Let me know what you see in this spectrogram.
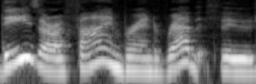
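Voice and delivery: plain reading voice

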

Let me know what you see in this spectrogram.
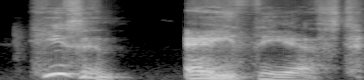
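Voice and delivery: disapproving tsk-tsk tone, word spat out, swooping. Retelling a librarian's reaction to the books he checked out: mock-spitting out 'atheist'. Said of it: "And she spit out the word".

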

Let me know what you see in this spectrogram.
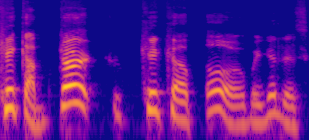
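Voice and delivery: high, loud words stretched by a yawn. Telling a story about low-flying helicopters, yawning mid-sentence. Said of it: "excuse me for that yawn there".

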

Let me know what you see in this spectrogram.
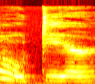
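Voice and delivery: sighing words. Flip-flop watches the sun melt his snowplane; sighing. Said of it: "sighed Flip-flop".

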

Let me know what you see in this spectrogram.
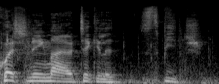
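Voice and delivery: put-on high posh baby voice. After being told the impression is not bad, the speaker continues a Stewie Griffin impression. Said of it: "Is that a Stewie Griffin impression?".

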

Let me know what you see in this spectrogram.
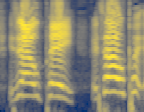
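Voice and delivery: overexcited, very loud, very slow, shrill drawn-out yelling. On a YouTube game video, the speaker corrects a term, hyper. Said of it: "I've gone a bit hyper".

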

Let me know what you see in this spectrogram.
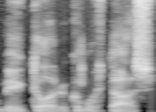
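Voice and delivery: very low, deep, smooth-as-butter voice. Imitating your Latin America mentor greeting Victor, in Jose Santana's smooth deep voice. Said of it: "He used to talk with this deep voice".

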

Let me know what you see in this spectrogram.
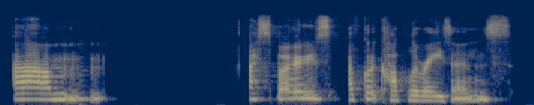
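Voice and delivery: with feeling. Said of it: "making me emotional talking about these".

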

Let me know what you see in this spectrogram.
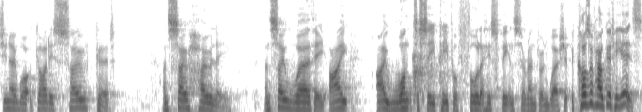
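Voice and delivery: usual speaking voice

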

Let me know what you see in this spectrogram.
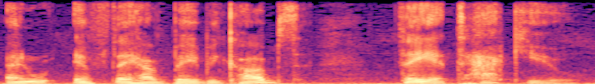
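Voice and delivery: hushed whisper. Gamer narrating a Factorio clip near a polar bear with a cub, whispering. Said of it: "The reason I'm whispering".

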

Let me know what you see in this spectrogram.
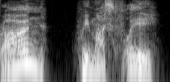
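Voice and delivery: yell in a put-on character voice. Voicing a character who sees an ally go down and yells to the group to run: in-character yell. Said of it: "he just yells at the rest of you guys".

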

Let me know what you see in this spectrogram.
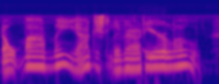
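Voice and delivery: put-on farmer-style Texas rancher accent. The player voices Linus greeting a stranger at his tent: Linus in Texas rancher voice. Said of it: "more of like maybe a Texas rancher voice".

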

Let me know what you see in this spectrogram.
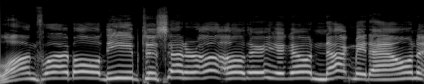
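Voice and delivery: put-on very high, drawn-out, acted drunk play-by-play announcer. Imitating a favorite announcer's home run call: imitating a drunk-sounding announcer's home run call. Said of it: "That's how I would do it".

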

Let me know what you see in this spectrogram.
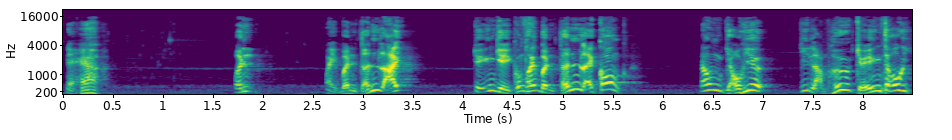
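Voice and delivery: shouting loudly. A father addresses his raging, cursing son, shouting loudly. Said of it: "Bác hai ba của Bình quát lớn".

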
